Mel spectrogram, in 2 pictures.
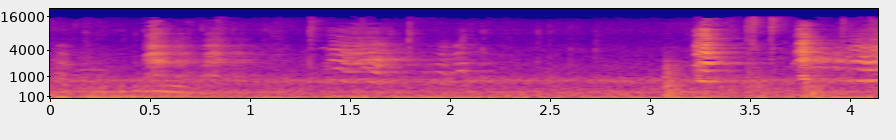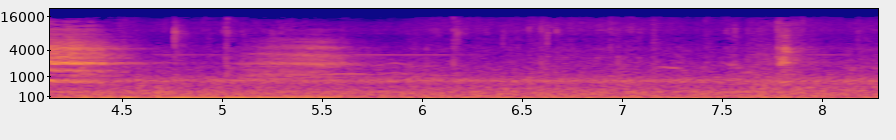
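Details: Little corella calling with a series of short, rough screeches and scratchy bursts, irregularly spaced, with low rumbling background noise in the first part.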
